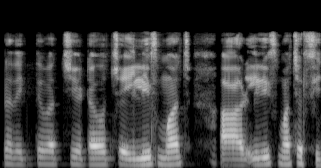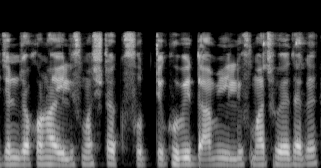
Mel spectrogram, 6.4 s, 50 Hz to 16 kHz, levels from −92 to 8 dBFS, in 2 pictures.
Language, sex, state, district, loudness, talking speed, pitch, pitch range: Bengali, male, West Bengal, Kolkata, -15 LUFS, 205 wpm, 140 Hz, 135-140 Hz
